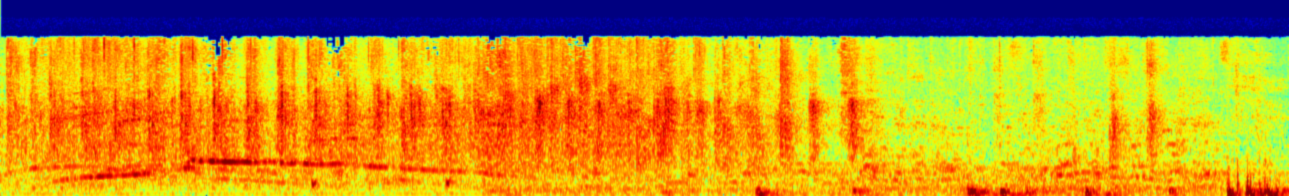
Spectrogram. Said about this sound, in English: I will now invite the Honourable Fortune Charumbira to show gratitude to the House. Shall we receive him with a hand of applause?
